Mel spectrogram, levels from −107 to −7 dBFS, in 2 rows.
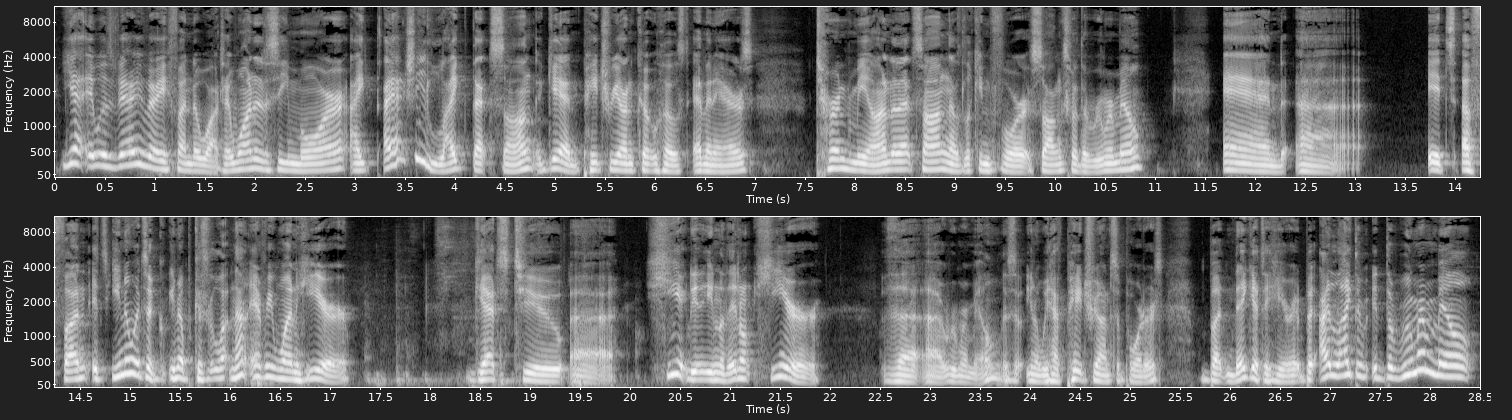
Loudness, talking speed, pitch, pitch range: -19 LUFS, 190 wpm, 145 Hz, 130-175 Hz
